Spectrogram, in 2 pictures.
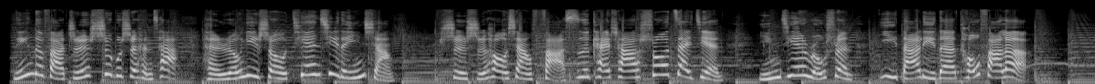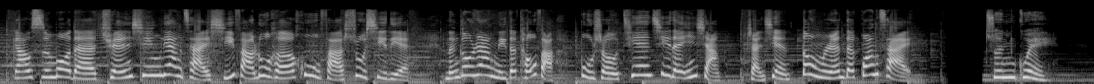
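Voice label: Mandarin, TV commercial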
